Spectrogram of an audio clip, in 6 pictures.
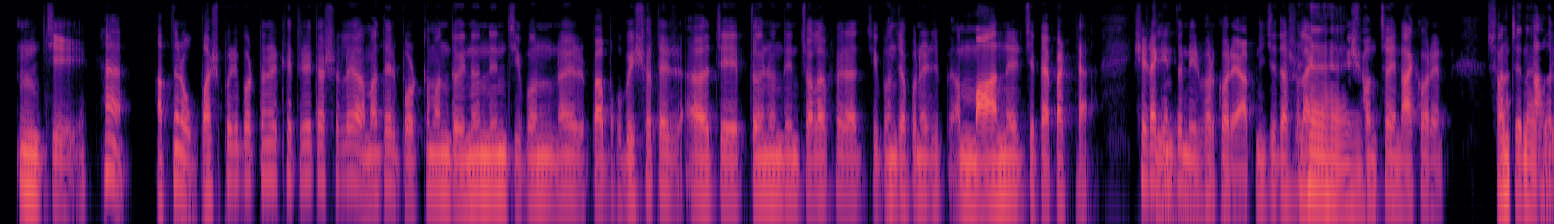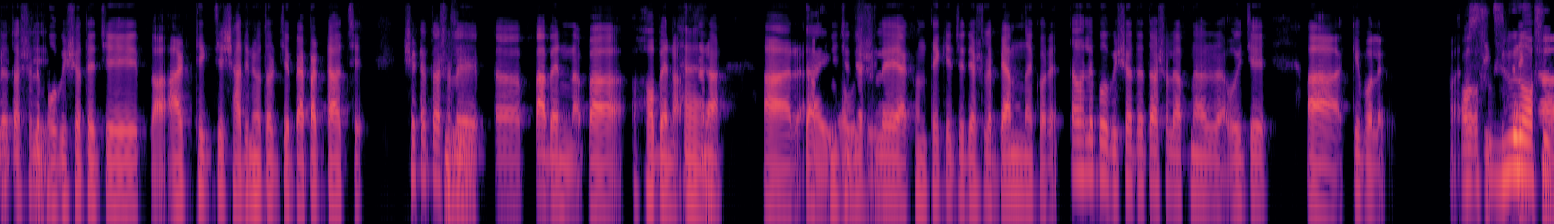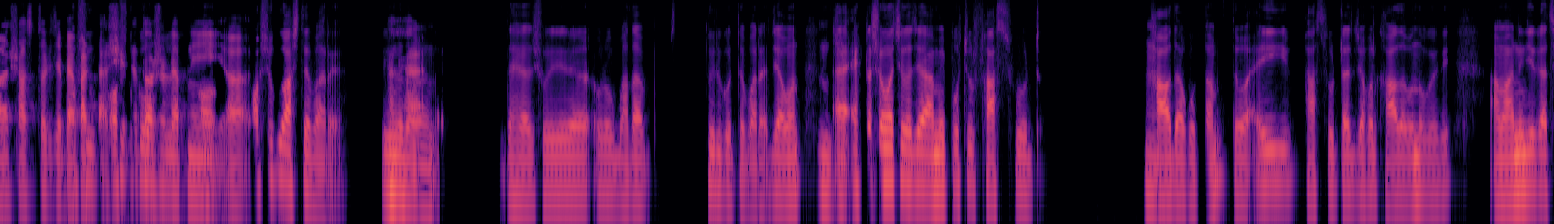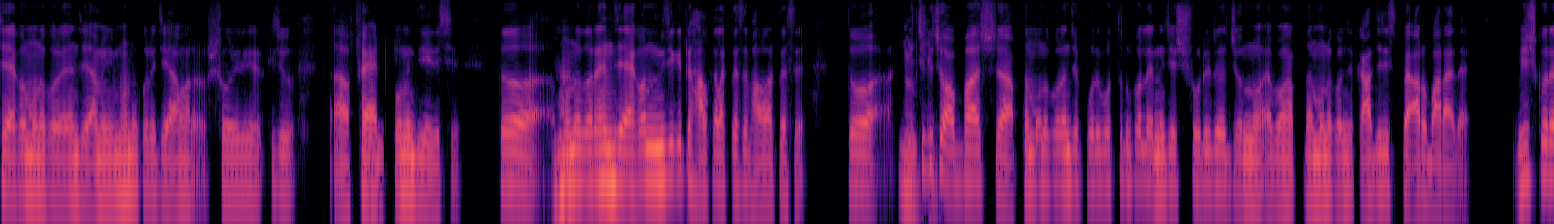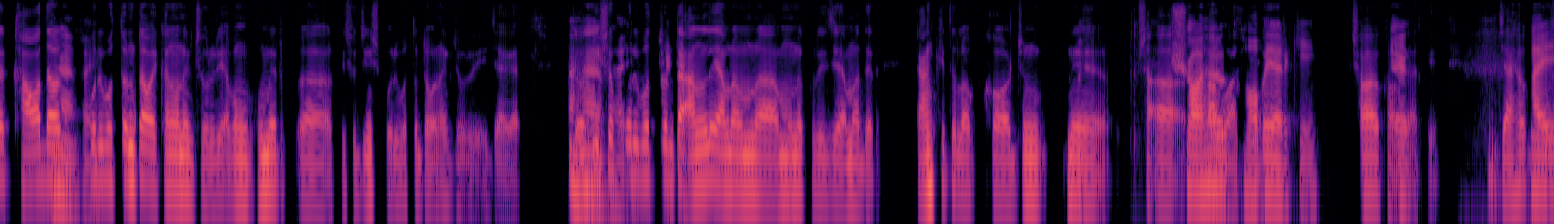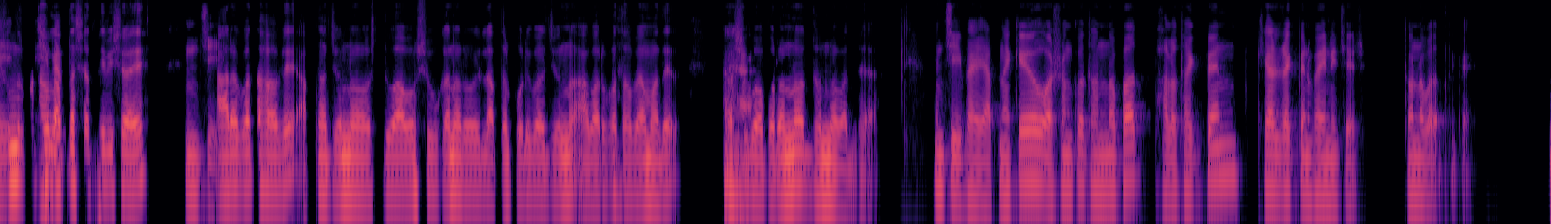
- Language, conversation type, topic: Bengali, unstructured, নিজেকে উন্নত করতে কোন কোন অভ্যাস তোমাকে সাহায্য করে?
- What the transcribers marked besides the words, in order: other noise; "বাধা" said as "বাদা"; other background noise; "শুভকামনা" said as "সুবকানা"; "ভাইয়া" said as "ভায়া"; lip smack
